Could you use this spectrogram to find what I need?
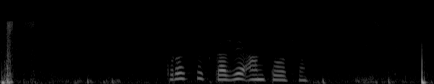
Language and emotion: Russian, neutral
